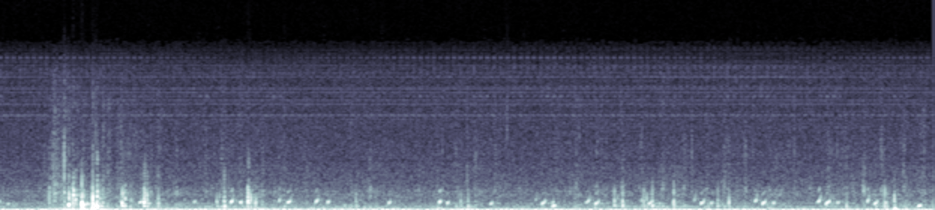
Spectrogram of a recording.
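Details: Napping pet guinea pigs, two, after a long day munching frozen blueberries: a cluster of louder squeaks early on, then softer intermittent chirping notes, all over a continuous low-pitched hum.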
